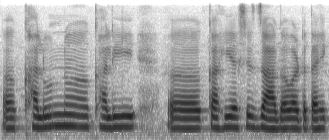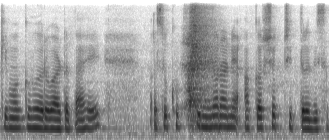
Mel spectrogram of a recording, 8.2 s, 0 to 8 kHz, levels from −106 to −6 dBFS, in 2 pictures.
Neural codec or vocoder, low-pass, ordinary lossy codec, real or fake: none; 7.2 kHz; none; real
